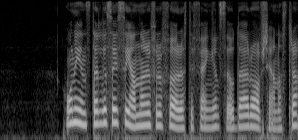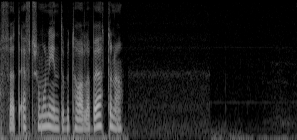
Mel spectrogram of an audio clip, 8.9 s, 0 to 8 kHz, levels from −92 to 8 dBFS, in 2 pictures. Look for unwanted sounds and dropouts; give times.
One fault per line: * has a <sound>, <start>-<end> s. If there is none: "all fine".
all fine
